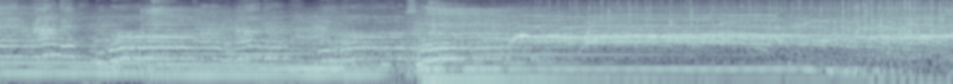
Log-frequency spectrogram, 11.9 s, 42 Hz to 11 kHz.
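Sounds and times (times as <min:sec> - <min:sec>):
crowd whooping and cheering: 0:06.0 - 0:11.9.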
